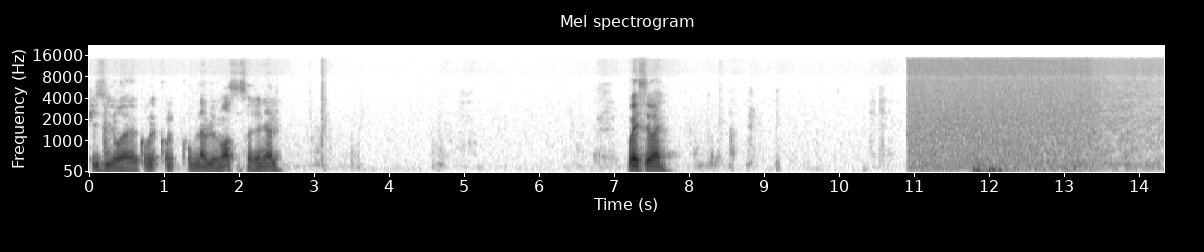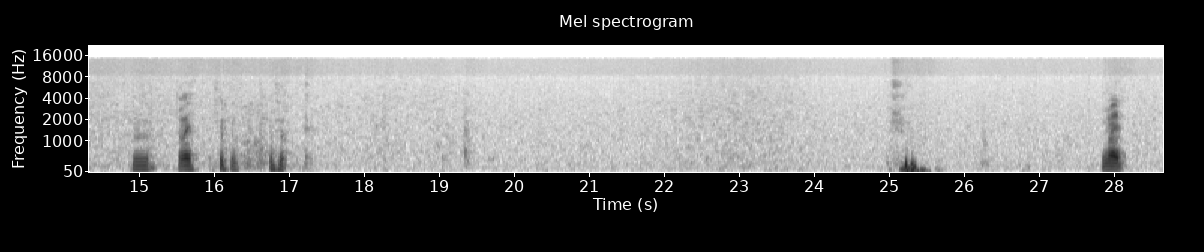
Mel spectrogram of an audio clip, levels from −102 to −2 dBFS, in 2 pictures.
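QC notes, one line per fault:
10.9–17.06 s, noise suppressor catching up: room noise jumps about 18 dB near 11 s. The suppressor's noise estimate lags, so the noise first passes through with less reduction, then sinks by about 14 dB over 6.16 s.
16.41–16.67 s and 24.99–25.15 s, speech cut by the noise suppressor: parts of the speech are mistaken for noise and pulled down by up to about 9 dB and about 12 dB. For roughly a few tenths of a second in total, the speech sounds swallowed and faint.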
